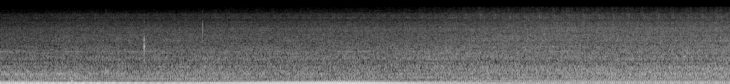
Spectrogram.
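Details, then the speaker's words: Audi RS6 4.0 TFSI V8 first start after thermostat/water pump housing replacement, turbo oil strainer, check valve and PCV work, on a ramp: deep, even idle with steady low rumble, no knocks or misses; healthy. "she sounds good. Sounds good."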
